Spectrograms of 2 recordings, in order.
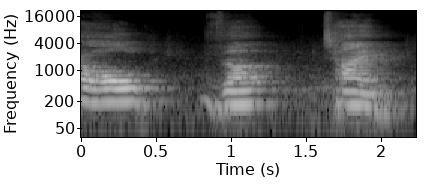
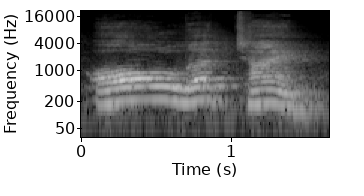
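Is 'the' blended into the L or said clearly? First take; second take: clear; blended. First: The 'the' is pronounced fully and clearly. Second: The 'the' blends into the preceding L sound. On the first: The speaker calls it wrong. "not all the time" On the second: The speaker calls it right. "All the time is all the time"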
